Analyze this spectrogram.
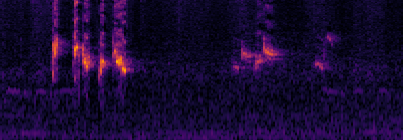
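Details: Caged red-whiskered bulbul giving a brief forest-style song: four or five loud, rich chirps in quick succession, followed by softer warbled notes and near silence.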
